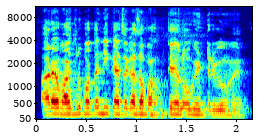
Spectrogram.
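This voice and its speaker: Brief: quick, joking male streamer, banter pace, English lines thrown in. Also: a little high, steady tone. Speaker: streamer host. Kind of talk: casual chat on a live stream.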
